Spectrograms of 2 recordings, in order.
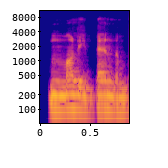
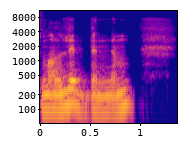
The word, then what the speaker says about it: molybdenum: if you add molybdenum it's hard to pronounce i used to call it molybdenum but it's not it's molybdenum if you add molybdenum to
